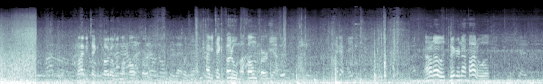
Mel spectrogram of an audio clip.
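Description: Men talk casually nearby outdoors.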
